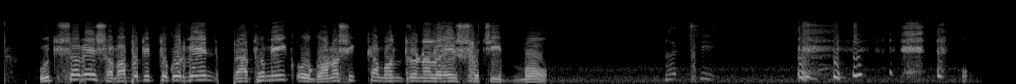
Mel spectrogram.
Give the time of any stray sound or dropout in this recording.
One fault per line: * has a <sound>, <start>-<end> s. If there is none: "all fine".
* has a sneeze, 6.6-7.2 s
* has a laugh, 8.0-9.5 s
